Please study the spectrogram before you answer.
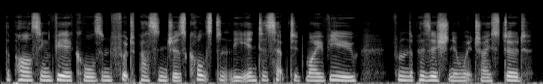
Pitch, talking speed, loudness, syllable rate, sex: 185 Hz, 190 wpm, -17 LUFS, 5.9 syllables/s, female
